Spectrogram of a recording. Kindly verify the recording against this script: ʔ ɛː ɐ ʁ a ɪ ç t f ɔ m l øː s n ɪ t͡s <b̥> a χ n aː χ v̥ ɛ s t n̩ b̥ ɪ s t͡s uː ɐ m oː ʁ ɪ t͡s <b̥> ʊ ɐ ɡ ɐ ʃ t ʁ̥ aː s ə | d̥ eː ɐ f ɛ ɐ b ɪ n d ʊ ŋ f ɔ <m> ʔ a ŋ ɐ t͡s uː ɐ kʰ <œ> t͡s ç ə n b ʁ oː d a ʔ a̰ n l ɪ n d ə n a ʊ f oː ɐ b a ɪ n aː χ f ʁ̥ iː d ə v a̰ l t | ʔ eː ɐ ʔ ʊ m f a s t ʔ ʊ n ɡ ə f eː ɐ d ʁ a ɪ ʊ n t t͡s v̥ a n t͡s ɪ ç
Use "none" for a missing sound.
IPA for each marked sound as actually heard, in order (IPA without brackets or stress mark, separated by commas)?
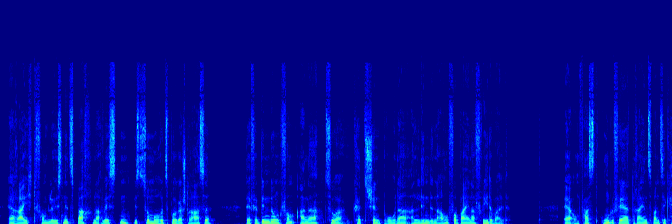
b̥, b̥, m, œ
